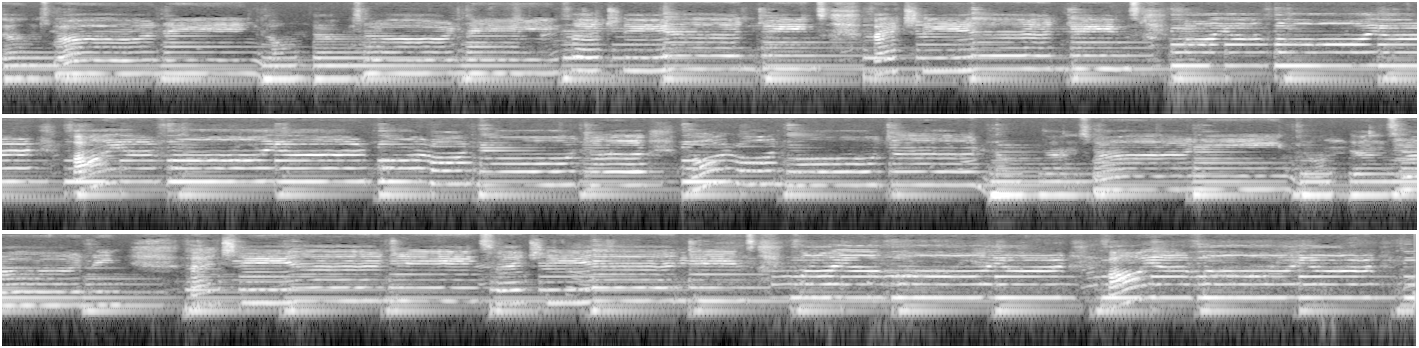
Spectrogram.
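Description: Classical guitar playing an instrumental passage, plucked and strummed chords in a steady, even beat.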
